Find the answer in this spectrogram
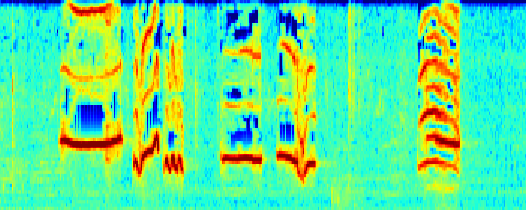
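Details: Wild Oriental magpie-robin singing outdoors, used to provoke a kept bird: loud clear whistled phrases, a long steady note, then buzzy rising and falling slurs and a final rich note, separated by short pauses.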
